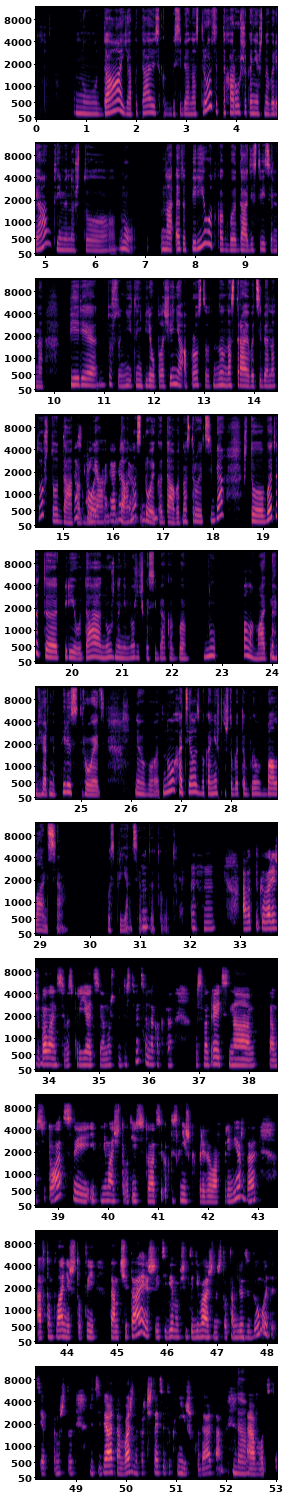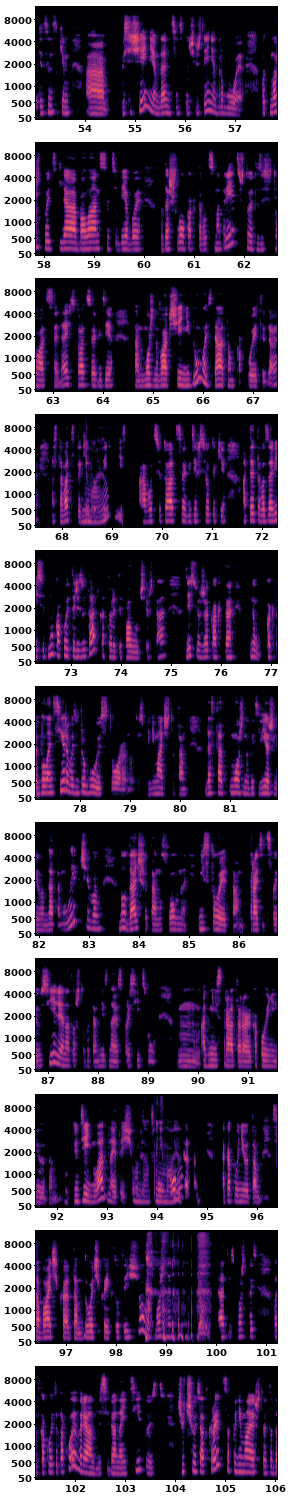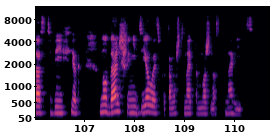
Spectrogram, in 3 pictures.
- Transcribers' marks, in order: laughing while speaking: "наверно"; other background noise; tapping; laugh
- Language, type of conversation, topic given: Russian, advice, Как мне быть собой, не теряя одобрения других людей?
